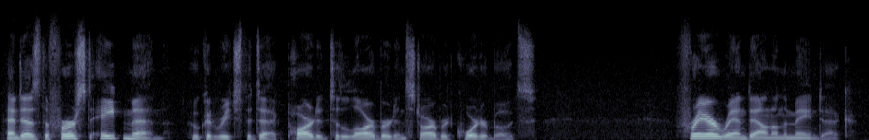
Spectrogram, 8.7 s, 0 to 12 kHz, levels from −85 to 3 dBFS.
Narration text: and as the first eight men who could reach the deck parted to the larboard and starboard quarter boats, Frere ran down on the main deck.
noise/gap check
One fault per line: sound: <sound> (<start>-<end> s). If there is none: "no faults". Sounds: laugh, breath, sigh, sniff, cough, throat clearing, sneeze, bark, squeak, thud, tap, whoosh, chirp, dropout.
no faults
